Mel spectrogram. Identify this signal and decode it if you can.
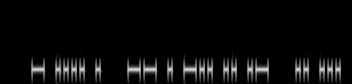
Morse code, heard as a keyed tone, about 32 wpm, 700 Hz. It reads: THE MEDIA IS
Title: Sentences from Top 1000 Words - Review Part 4 - 30wpm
